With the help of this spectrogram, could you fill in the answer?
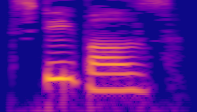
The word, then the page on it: steeples: British English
